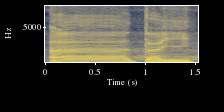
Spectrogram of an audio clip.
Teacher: Huruf a kita panjangkan dua harakat karena terdapat alif di depannya. Atai. Huruf ta kita ayun sekali karena terdapat ya sukun di depannya.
